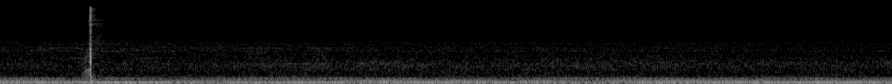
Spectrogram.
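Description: A single sharp click about a second in: a 4 hybrid club striking the golf ball on a full swing. Under it a steady low rumble.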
